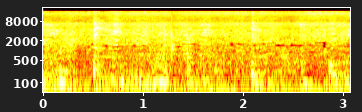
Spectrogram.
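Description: Prawns and crab sizzle in a pan of hot ghee, a loud steady frying hiss heard up close, with occasional stirring scrapes and no talk over it.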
